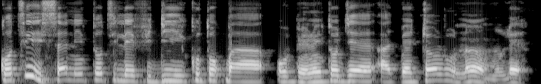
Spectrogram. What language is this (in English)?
Yoruba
